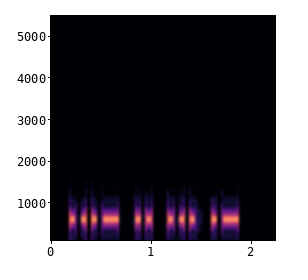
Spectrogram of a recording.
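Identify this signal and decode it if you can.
Morse code, heard as a keyed tone, about 22 wpm, 600 Hz. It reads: VISA
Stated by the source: Morse practice of short Danish words at 22 wpm, from CW med Gnister.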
